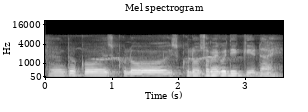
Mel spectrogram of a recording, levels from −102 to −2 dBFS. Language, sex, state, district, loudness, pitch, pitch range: Chakma, male, Tripura, Dhalai, -16 LUFS, 130 Hz, 120-135 Hz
